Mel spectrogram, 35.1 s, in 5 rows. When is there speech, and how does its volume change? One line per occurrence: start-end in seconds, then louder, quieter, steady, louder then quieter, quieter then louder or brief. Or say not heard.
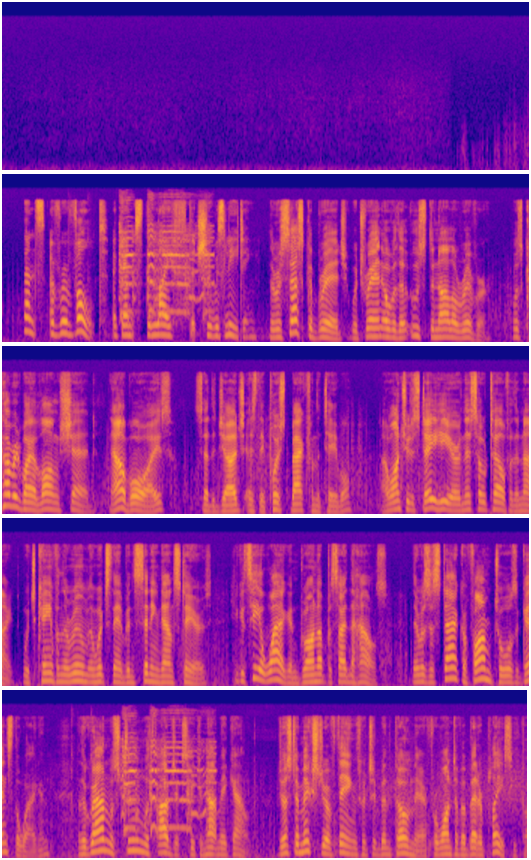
7.3-35.0 steady.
